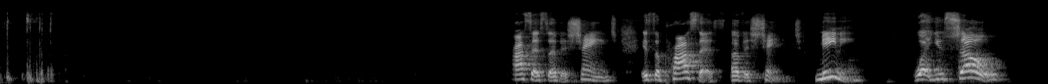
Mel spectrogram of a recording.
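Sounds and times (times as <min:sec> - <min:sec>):
computer keyboard typing: 0:00.0 - 0:00.7, 0:01.6 - 0:04.1
speech: 0:05.2 - 0:10.1.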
